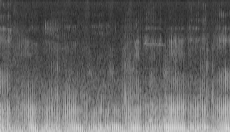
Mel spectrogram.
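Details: Domestic cat purring while sleeping, a steady low rumbling purr in rhythmic pulses, each breath cycle lasting under a second, with soft pauses between inhale and exhale phases.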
